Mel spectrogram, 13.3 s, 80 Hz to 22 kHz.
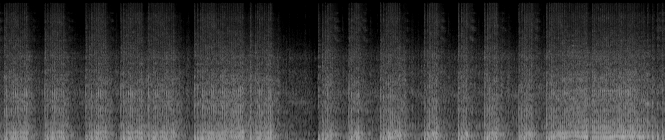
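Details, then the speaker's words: Honda 5HP overhead-cam engine on yard go kart, after carburetor cleaning: revs in short bursts, roughly ninety a minute, dying away between; governor seems to pull throttle up, carburetor linkage hookup suspected. Will not idle. "Could that be a pressure washer thing in the carburetor linkage? Something's not hooked up right."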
